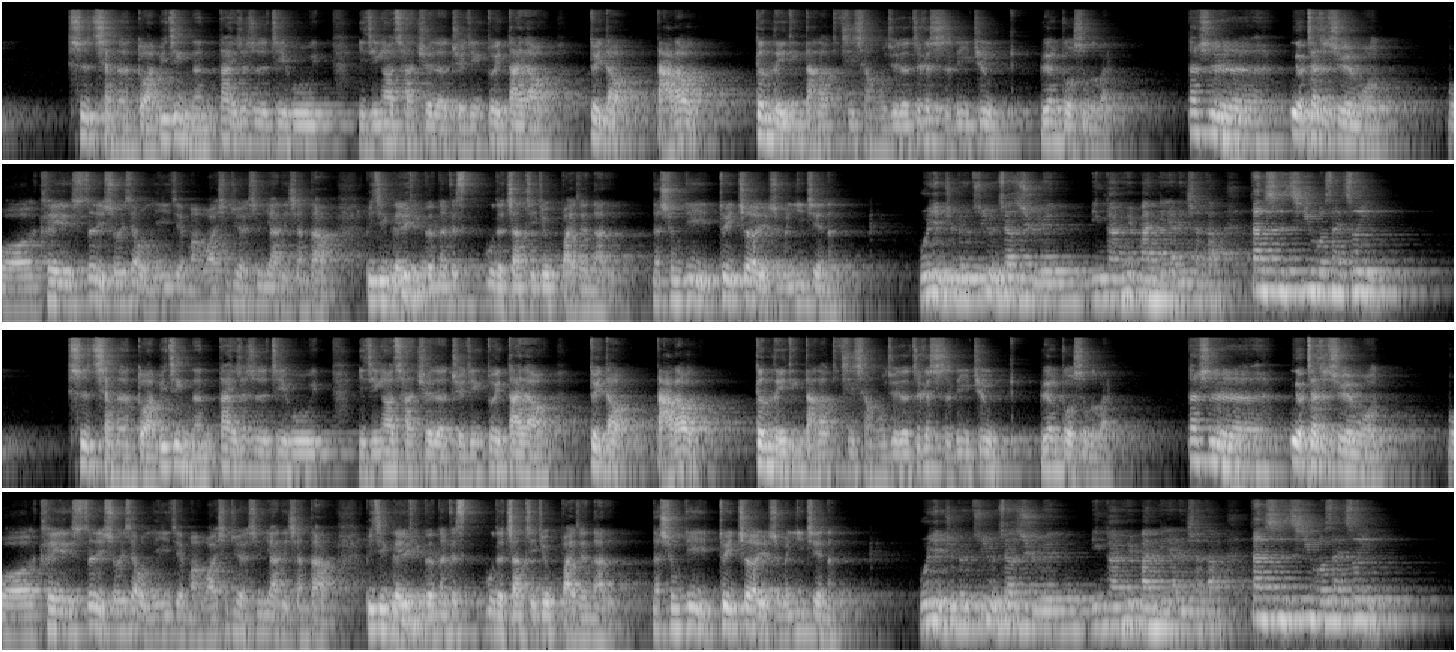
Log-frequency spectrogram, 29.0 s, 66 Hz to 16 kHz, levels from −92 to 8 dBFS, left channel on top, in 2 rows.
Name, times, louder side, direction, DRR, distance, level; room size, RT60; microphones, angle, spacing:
voice 1, 0.7-5.5 5.9-7.1 7.5-10.0 10.4-11.1 11.9-13.8 14.5-20.7 21.0-22.9, right 2 dB, 15° right, 8 dB, 0.3 m, -21 dB
voice 2, 23.7-28.2, left 1 dB, 10° left, -4 dB, 1.6 m, -21 dB
11.0 x 6.9 x 2.5 m, 1.4 s
head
